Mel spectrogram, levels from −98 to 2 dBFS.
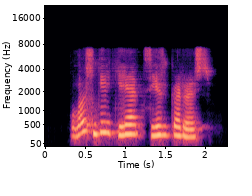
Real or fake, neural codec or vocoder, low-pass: fake; codec, 16 kHz in and 24 kHz out, 0.6 kbps, FireRedTTS-2 codec; 7.2 kHz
